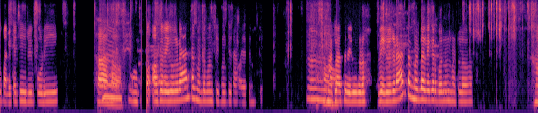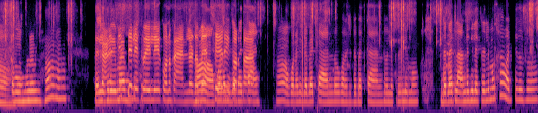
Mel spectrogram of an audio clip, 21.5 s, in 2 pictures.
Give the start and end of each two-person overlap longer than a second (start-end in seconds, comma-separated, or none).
14.7-15.9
